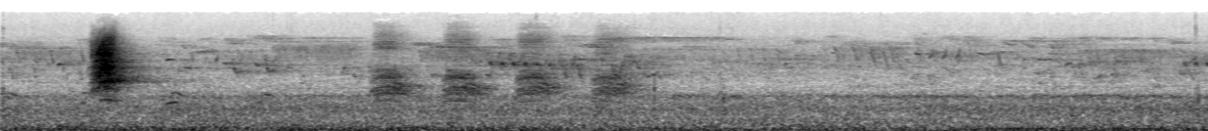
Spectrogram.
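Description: Harsh bird calls: one loud squawk about a second in, then a run of four shorter caws a little over half a second apart, over steady low background noise.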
